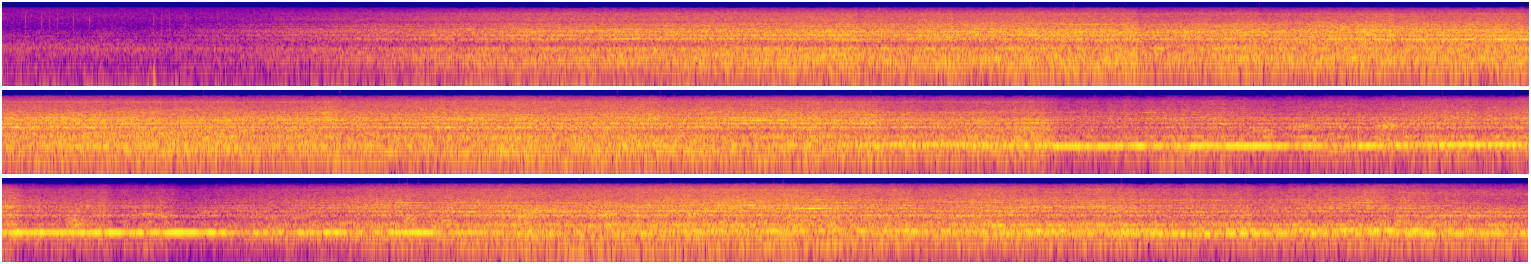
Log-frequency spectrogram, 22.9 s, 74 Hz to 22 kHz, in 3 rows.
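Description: Class 390 Pendolino electric train passing at speed, a loud rush of wheels and air that builds over the first two seconds and then holds steady. A steady whine runs through it and grows stronger about halfway through.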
